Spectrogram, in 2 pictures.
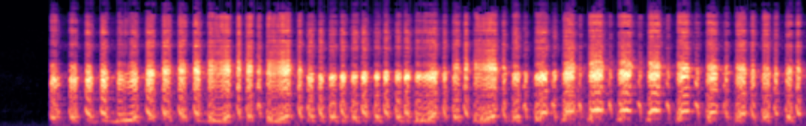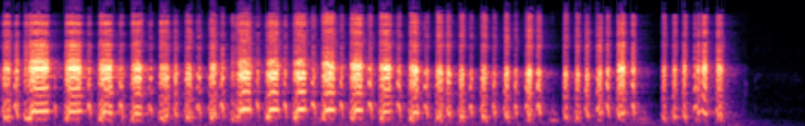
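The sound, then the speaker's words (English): A duck call blown in a fast, continuous refuge feed chatter, a dense run of quick clucking notes lasting about ten seconds, loud with no talking. “That's a refuge feed chatter.”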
